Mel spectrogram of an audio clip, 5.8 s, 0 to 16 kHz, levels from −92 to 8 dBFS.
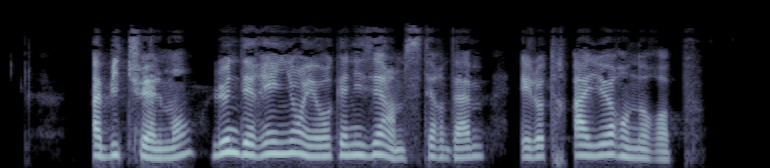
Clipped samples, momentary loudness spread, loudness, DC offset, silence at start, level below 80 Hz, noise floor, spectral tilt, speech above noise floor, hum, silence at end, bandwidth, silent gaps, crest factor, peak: under 0.1%; 9 LU; -23 LUFS; under 0.1%; 0.7 s; -64 dBFS; -59 dBFS; -4.5 dB/octave; 36 dB; none; 0.75 s; 9.8 kHz; none; 24 dB; 0 dBFS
